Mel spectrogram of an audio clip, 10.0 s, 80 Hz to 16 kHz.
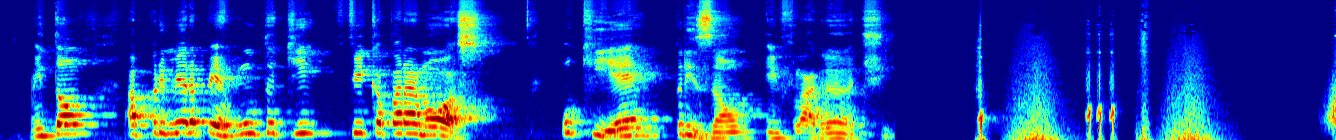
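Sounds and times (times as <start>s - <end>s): whoosh: 7.4s - 9.3s.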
